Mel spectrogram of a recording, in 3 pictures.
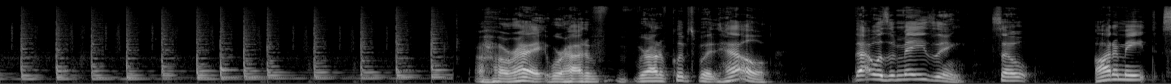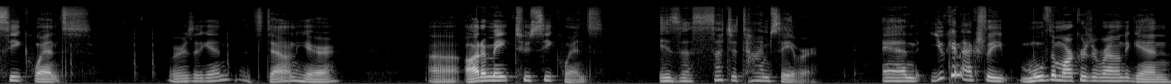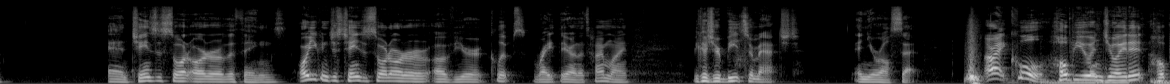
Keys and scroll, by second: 4.4 space.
